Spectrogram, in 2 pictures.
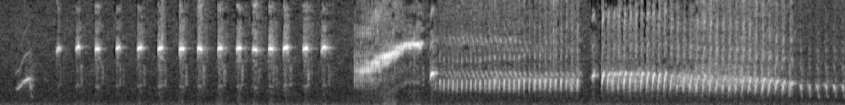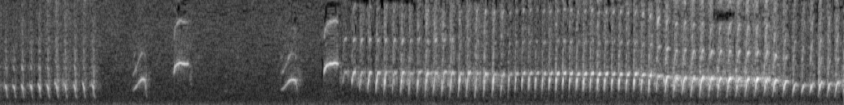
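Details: Long canary song passage for training other birds: quick high repeated notes, a swooping rising call, then sustained buzzy trills and pulsed rolls alternating with short upslurred chips.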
